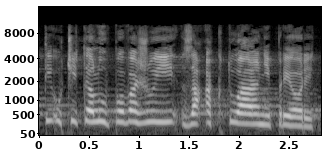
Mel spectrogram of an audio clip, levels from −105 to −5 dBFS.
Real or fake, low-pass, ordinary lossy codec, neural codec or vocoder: real; 9.9 kHz; MP3, 64 kbps; none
